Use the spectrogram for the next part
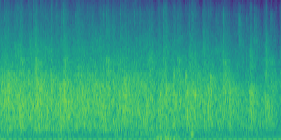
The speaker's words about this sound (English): So join me in congratulating all of these graduates with a round of applause.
